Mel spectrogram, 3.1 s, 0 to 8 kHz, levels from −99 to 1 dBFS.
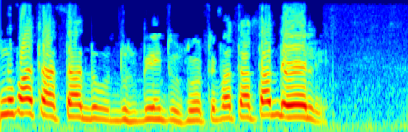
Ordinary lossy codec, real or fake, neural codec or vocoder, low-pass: none; real; none; 7.2 kHz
